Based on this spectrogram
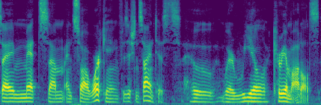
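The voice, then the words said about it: Slight German accent. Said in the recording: “a bit of an accent ... you're a native of Germany ... what used to be known as East Germany”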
